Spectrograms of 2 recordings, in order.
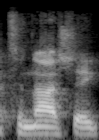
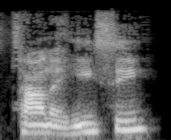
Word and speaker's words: Ta-Nehisi: how they're writing it, T'Challa is written by Tinashe Coates. Great run, and comic book fans out there. Isn't it Ta-Nehisi Coates? Ta-Nehisi. I've never known how to pronounce it. Ta-Nehisi Coates. Ta-Nehisi Coates, I think. It's Ta-Nehisi.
